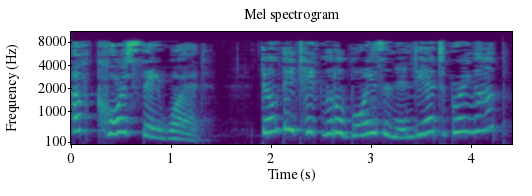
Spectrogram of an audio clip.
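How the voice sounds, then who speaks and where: Woman voicing a cheerful, talkative little girl. Lively, bright-toned pitch, unhurried, folksy drawl. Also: exaggerated voice. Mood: eager. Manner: eager, chattering, folksy drawl. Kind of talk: audiobook reading.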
